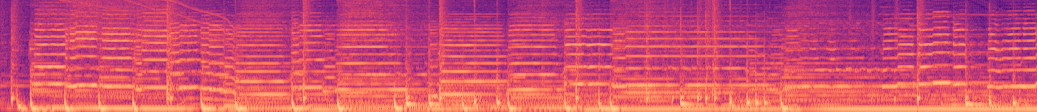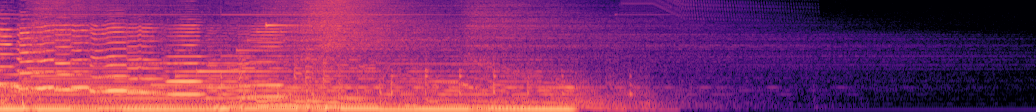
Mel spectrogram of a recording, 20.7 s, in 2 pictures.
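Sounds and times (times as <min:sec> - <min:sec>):
saxophone playing a cover: 0:00.0 - 0:16.2.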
